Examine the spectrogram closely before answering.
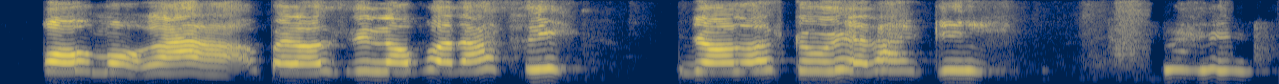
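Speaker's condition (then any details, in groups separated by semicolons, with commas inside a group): Cerebral palsy; from birth, birth complications, legs and arms affected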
